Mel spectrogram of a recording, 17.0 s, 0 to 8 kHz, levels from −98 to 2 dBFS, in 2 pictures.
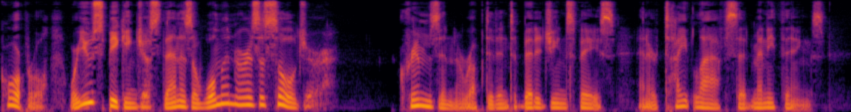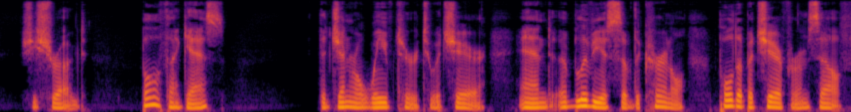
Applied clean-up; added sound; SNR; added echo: none; none; none; none.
